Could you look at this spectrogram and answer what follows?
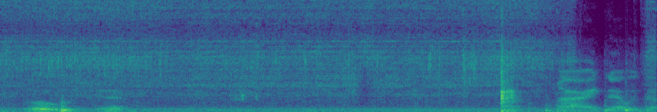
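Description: Hot tap water runs steadily into a sink during handwashing, a continuous close splashing hiss with brief voice sounds and a few knocks over it.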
